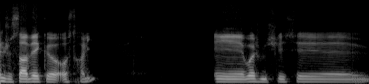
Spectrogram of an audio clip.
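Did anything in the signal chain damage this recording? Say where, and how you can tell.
Yes: a fine hiss rides on the speech throughout, louder on strong, bright sounds and gone in pauses. That's sample clock jitter at the converter, timing wobbling by a few microseconds, leaving error roughly 30 dB down.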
